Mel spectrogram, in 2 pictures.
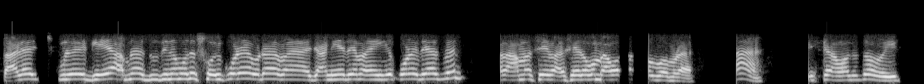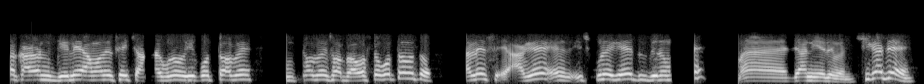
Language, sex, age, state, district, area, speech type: Bengali, male, 60+, West Bengal, Purba Bardhaman, urban, conversation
